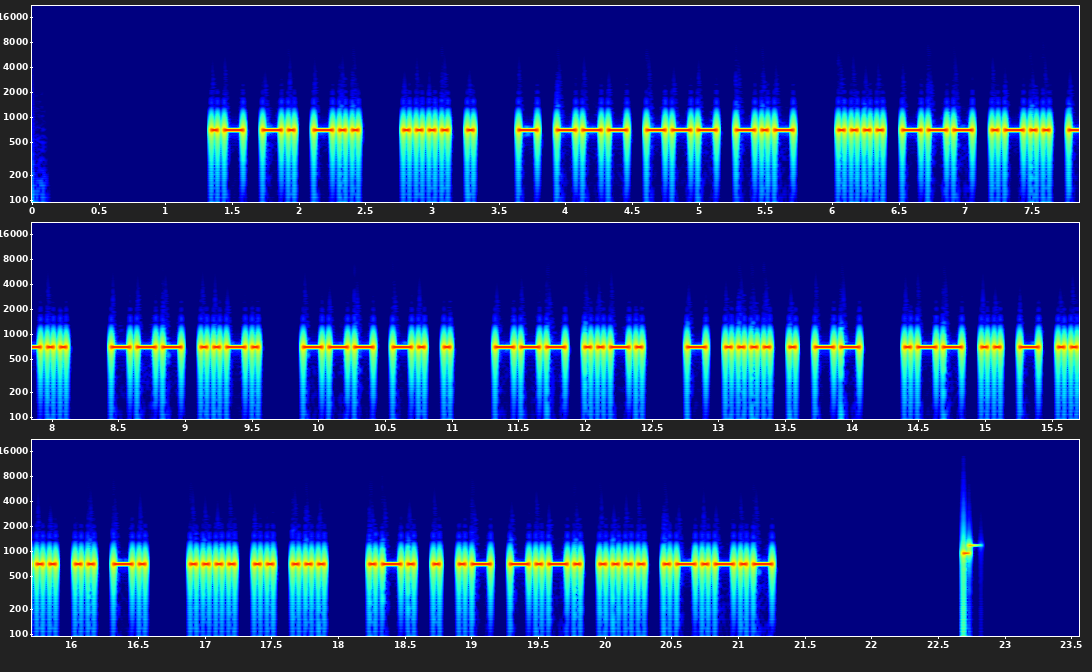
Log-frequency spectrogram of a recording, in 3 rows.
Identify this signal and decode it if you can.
Morse code, heard as a keyed tone, about 25 wpm, 700 Hz. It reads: AND HE TOOK HOLD OF ONE OF THEM WITHIN HIS REACH.
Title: Sentences from Top 1000 Words - Review Part 4 - 25wpm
